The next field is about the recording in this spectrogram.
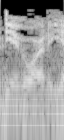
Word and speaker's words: Dioguardi: How do you pronounce it? Dioguardi? – Dioguardi, yeah.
